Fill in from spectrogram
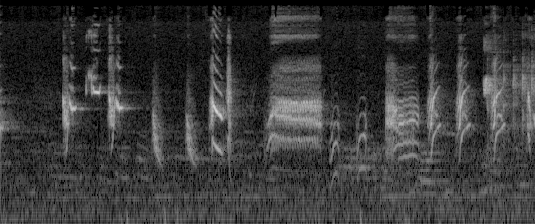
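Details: Long-tailed shrike song played as a lure: varied sharp notes, then a harsh buzzy rasp lasting about half a second, followed by quick chirps and sweeping whistles.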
